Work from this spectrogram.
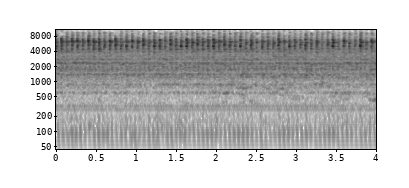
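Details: Honda Click 110 carburetted scooter at idle: a steady metallic scraping rustle on the firing beat, traced under the cover to the rear pulley/clutch set, with the clutch bell cooling fins rubbing.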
